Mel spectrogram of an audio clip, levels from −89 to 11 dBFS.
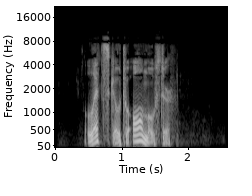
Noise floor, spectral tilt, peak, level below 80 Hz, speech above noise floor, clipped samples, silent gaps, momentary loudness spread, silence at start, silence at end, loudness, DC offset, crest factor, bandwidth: -69 dBFS; -5 dB/octave; -2 dBFS; -46 dBFS; 52 dB; under 0.1%; none; 11 LU; 0.5 s; 0.85 s; -18 LUFS; under 0.1%; 18 dB; 9.4 kHz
